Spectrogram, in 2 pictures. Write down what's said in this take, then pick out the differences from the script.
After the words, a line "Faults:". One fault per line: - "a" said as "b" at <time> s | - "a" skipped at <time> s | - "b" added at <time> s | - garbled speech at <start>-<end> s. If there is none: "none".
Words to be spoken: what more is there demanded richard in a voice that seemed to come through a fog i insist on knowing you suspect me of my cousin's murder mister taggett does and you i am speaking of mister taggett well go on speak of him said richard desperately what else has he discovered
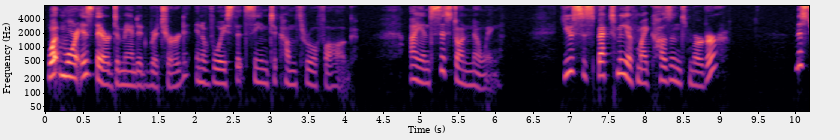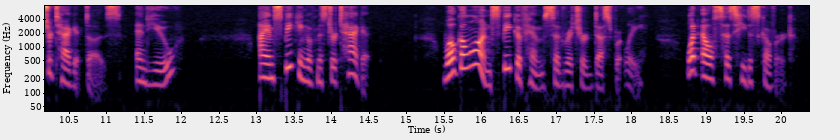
what more is there demanded richard in a voice that seemed to come through a fog i insist on knowing you suspect me of my cousin's murder mister taggett does and you i am speaking of mister taggett well go on speak of him said richard desperately what else has he discovered
Faults:
none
